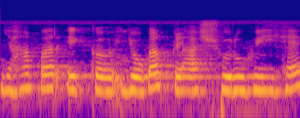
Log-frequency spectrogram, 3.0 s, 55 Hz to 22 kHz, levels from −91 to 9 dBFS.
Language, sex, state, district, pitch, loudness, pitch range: Hindi, female, Maharashtra, Chandrapur, 230 Hz, -14 LUFS, 225-245 Hz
